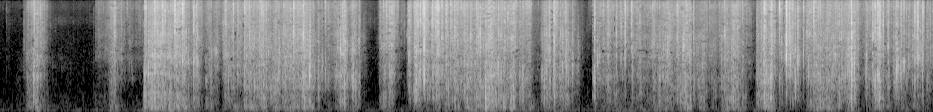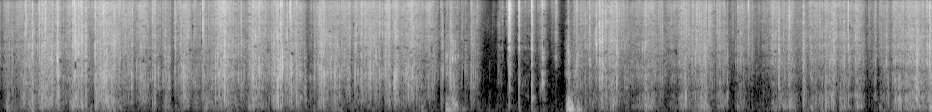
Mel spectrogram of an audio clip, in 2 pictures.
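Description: Bubble wrap crackles as hands unwrap a parcel.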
